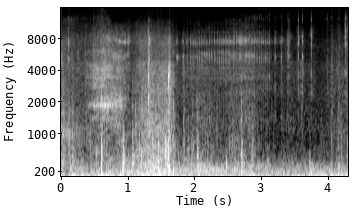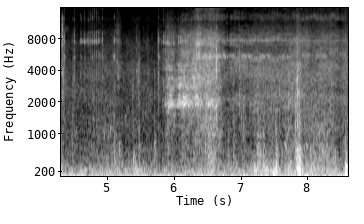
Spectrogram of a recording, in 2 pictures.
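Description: Steady low wind rumble on the microphone and water against a fishing kayak's hull, with scattered clicks and knocks as a spinning reel is cranked.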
